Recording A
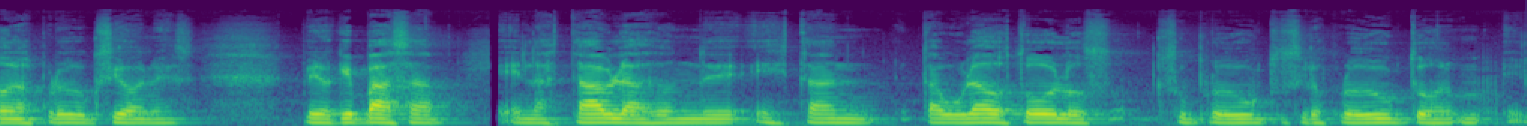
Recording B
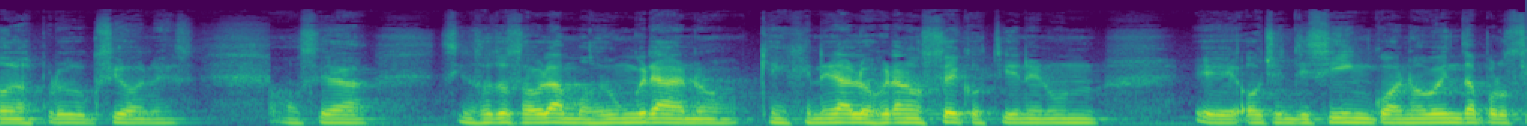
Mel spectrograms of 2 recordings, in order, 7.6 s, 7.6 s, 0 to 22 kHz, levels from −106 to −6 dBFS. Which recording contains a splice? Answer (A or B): B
